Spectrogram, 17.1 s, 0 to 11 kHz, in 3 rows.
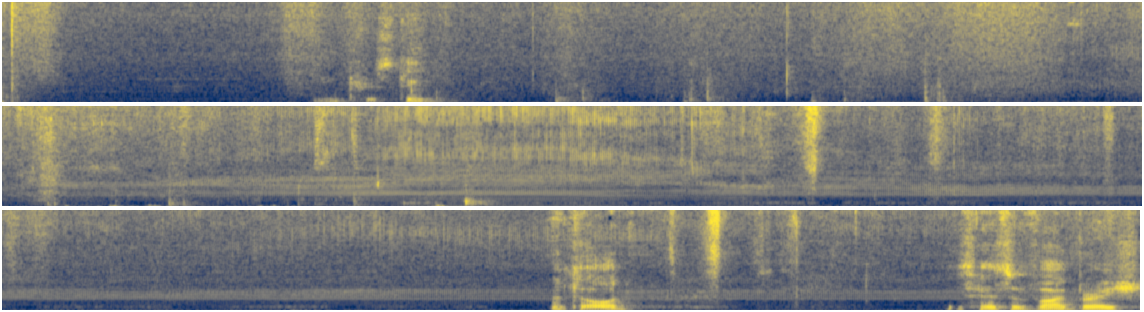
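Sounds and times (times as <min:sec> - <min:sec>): dishwasher pump motor buzzing: 0:05.6 - 0:16.8.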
